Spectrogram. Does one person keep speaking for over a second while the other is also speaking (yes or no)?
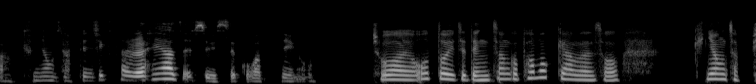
no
